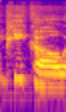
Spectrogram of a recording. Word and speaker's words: Picoult: That's how you say her name, Picoult.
